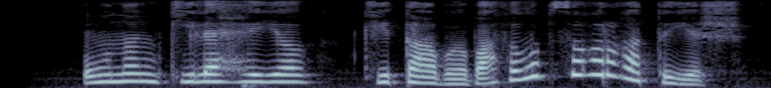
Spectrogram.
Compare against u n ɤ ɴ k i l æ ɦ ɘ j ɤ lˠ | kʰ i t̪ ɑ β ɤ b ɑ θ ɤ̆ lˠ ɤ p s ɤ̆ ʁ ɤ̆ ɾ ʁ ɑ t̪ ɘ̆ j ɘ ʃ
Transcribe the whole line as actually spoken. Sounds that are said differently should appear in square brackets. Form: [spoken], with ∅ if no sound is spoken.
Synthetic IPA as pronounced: u n ɤ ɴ k i l æ ɦ ɘ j ɤ lˠ | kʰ i t̪ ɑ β ɤ b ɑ θ ɤ̆ lˠ ɤ p s ɤ̆ ʁ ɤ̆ ɾ ʁ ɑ t̪ ɘ̆ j ɘ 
